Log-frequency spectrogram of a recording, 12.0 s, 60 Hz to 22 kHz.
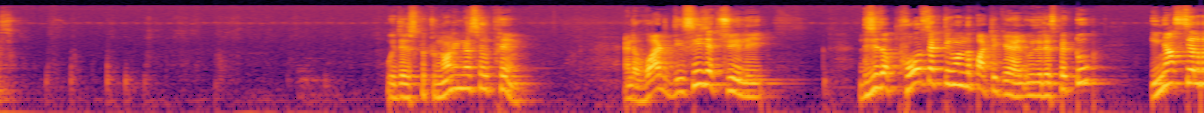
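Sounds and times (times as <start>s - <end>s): marker writing on whiteboard: 0.0s - 4.9s.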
